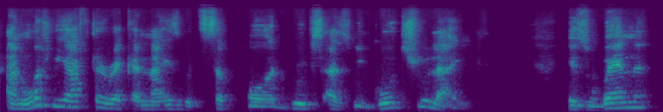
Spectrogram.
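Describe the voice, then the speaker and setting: A man's voice: fairly high pitch, animated, normal speed, darkish tone, slightly rough, rough recording. A man from Trinidad and Tobago with a Trinidadian accent, a pastor and author answering interview questions with earnest, preacherly emphasis.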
